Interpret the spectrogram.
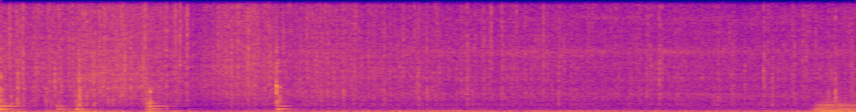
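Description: Baby potatoes and onion sizzling in oil in a non-stick pan as they brown, with a steady frying hiss. A wooden spatula stirs and knocks against the pan several times in the first three seconds, then the sizzle carries on alone.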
